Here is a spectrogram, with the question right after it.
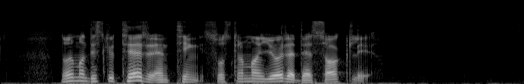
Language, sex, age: Norwegian, male, 31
